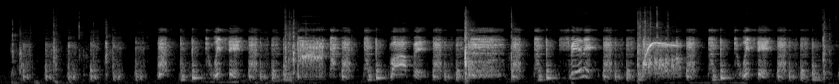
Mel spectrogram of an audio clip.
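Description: Bop It electronic handheld game running a round: its fast, rhythmic electronic beat plays while its recorded voice calls out the commands, with a short rising sound effect near the end.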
